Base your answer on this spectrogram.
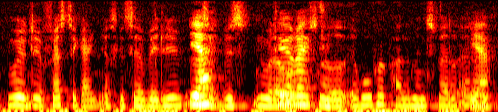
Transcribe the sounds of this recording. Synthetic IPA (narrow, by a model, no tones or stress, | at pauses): nuæjd̥e̝jo̝fɶɐsd̥əɡ̥ɑ̈ŋ̰jɑ̈ɪsɡ̥æt͡sʰe̝æʋeljəsəʋe̝snuæɐɾɑsnɔ̽ːð̩ˠøʊʁo̝ːpʰæpʰɑ̈ːlæmen̰d̥sʋæl̰æ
